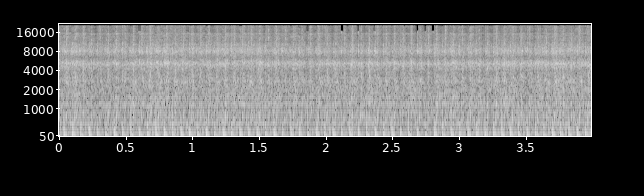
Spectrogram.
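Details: 1969 Gravely LI tractor single-cylinder engine once warm: chugging about four beats a second, uneven and loping, running rough; cause suspected, not confirmed.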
